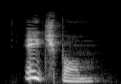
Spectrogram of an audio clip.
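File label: "h-bomb", British English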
